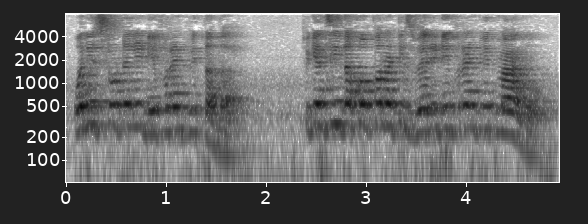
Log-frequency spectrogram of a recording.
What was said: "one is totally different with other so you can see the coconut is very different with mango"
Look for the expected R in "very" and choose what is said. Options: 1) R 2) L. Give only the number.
1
